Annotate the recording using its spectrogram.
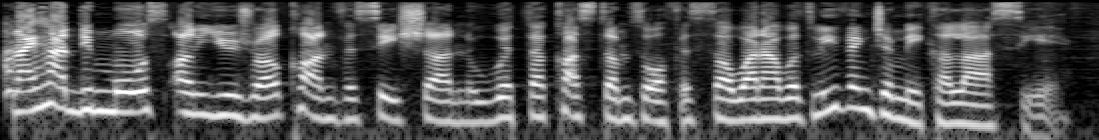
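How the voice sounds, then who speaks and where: A woman with a Trinidadian accent speaks at a fairly quick pace and medium pitch, with ordinary pitch variation. Music plays in the background. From Trinidad and Tobago. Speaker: live stream host. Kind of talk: live stream monologue. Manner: animated.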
